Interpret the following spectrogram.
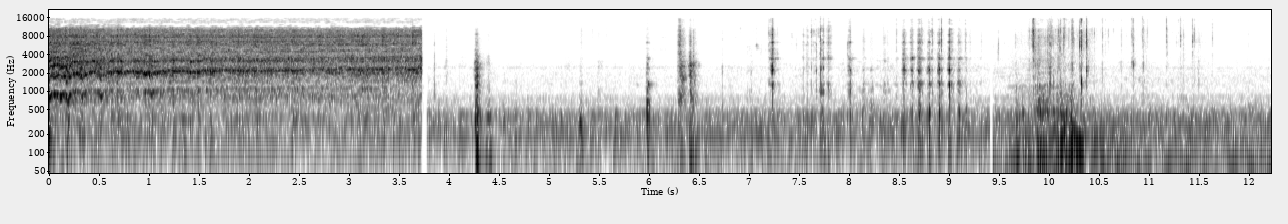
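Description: Small electric mini chopper blending chilies and shallots into sambal: a loud steady whir for nearly four seconds that cuts off suddenly. Then scattered knocks and clinks, with a quick run of taps and a scrape, as the glass bowl is opened and the sambal is scraped out.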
